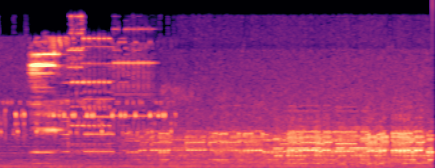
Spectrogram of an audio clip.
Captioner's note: system beeping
